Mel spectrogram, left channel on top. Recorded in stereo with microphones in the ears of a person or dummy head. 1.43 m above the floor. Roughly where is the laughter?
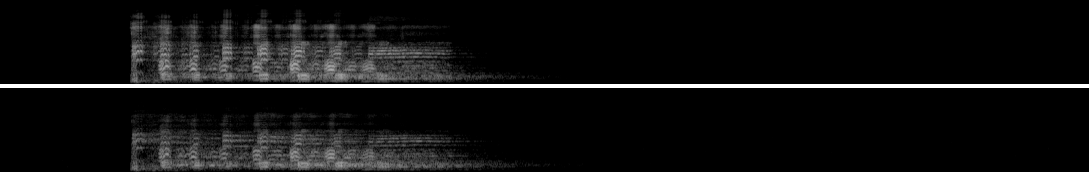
Left.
